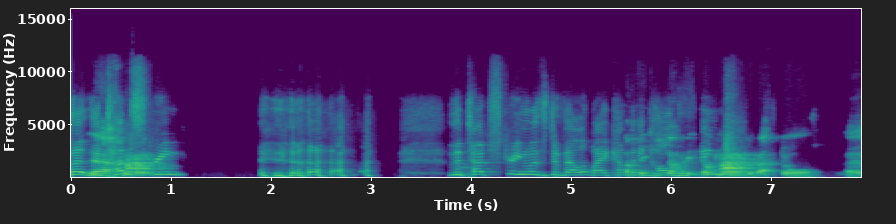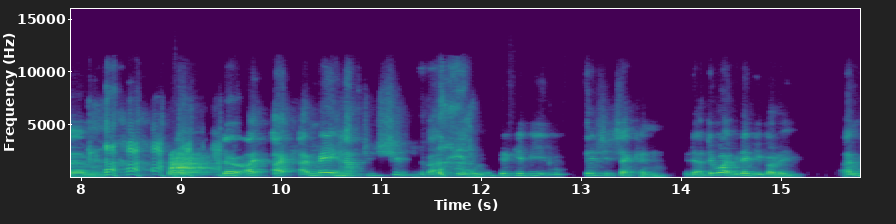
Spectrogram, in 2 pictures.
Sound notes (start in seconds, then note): 1.9 laughs; 7.9 laughing loudly; 8.8 dog barking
